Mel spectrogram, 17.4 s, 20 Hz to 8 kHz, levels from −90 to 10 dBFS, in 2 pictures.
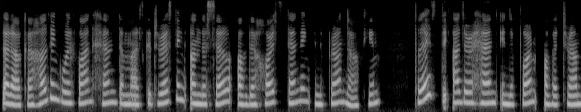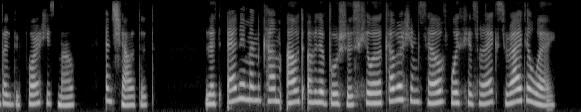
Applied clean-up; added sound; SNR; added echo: none; none; none; none.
